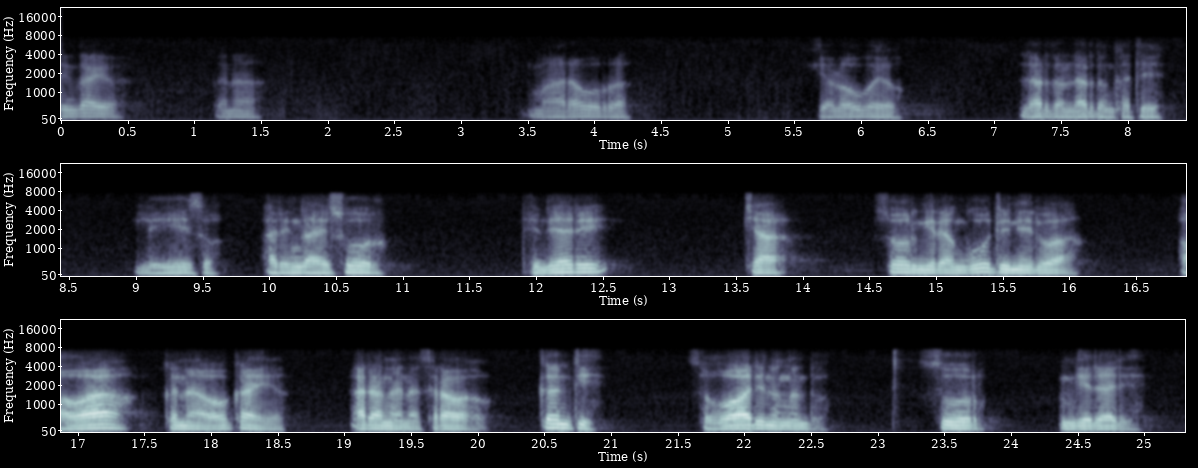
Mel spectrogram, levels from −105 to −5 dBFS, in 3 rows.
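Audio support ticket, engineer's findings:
AMR wideband (HD Voice) codec, whole clip. Speech sounds rough and raspy, and nothing comes through above about 7.4 kHz. It's a vocal tract model plus pulses below 6.4 kHz and noise fill above. The damage fits a low 8.85 kbit/s mode.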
